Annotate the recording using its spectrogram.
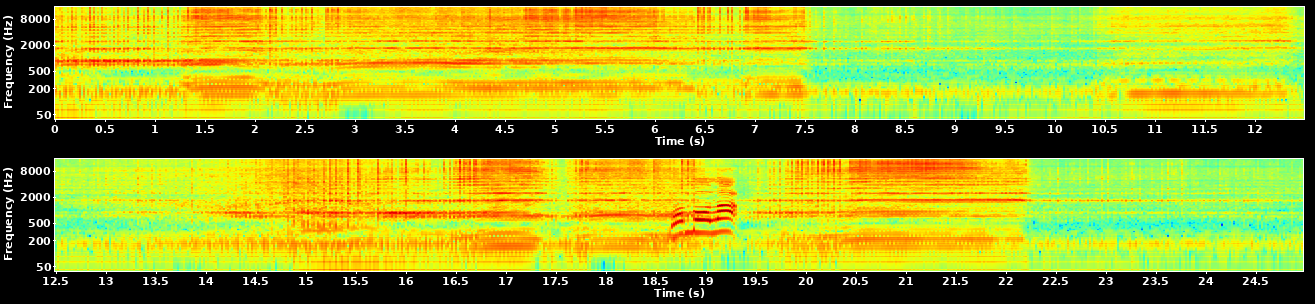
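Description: A small motorbike engine buzzes and revs up and down, passing close by and moving away.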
